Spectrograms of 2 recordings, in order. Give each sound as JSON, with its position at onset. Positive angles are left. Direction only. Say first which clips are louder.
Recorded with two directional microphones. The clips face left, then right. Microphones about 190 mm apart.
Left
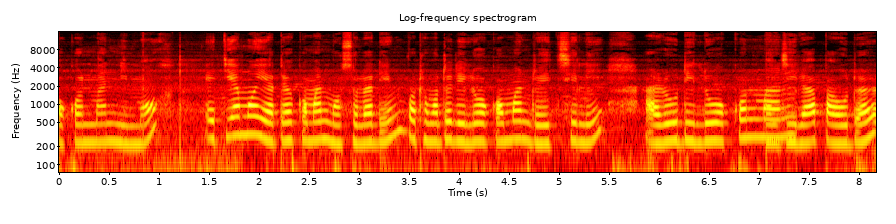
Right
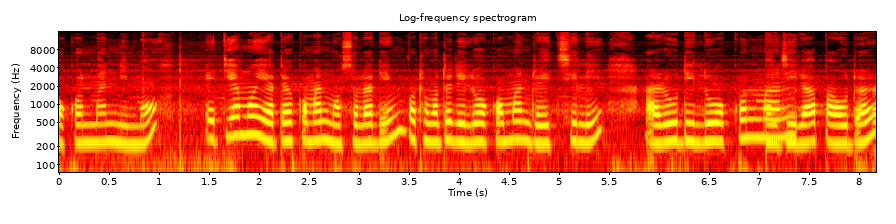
{"t": 0.1, "sound": "a woman's voice", "louder": "right 4 dB", "side_deg": -25}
